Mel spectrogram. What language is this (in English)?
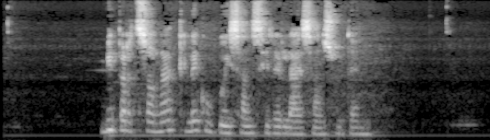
Basque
